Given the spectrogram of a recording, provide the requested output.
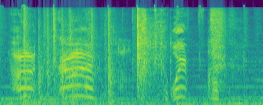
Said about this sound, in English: It's not working. I can't get the door open.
